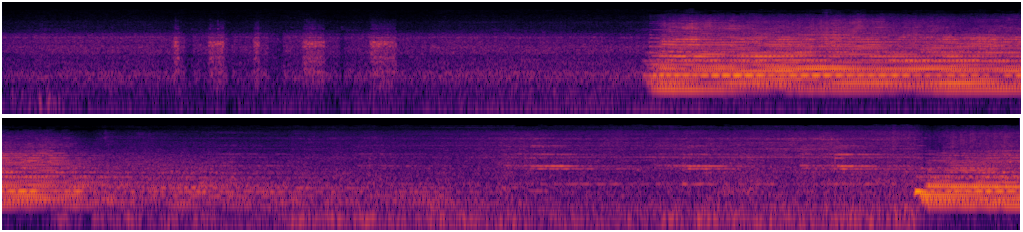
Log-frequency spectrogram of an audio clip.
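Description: A diesel locomotive engine rumbles as a train approaches.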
